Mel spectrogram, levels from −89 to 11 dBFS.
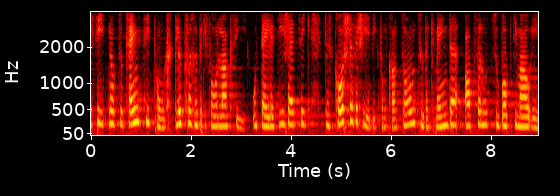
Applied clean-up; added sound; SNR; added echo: neural separator model SepFormer DNS4.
